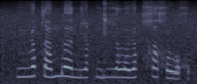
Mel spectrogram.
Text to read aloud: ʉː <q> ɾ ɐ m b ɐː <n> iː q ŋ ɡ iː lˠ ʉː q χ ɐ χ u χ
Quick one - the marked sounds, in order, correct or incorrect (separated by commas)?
correct, correct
